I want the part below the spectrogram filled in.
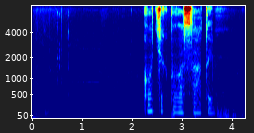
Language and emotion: Russian, sad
